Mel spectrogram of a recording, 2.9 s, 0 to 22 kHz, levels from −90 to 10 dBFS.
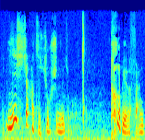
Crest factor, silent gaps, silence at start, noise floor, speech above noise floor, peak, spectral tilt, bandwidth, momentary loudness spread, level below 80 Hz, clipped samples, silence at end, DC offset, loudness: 16 dB; none; 0.05 s; -33 dBFS; 19 dB; 0 dBFS; -5.5 dB/octave; 17 kHz; 15 LU; -36 dBFS; under 0.1%; 0 s; under 0.1%; -16 LUFS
